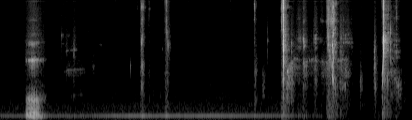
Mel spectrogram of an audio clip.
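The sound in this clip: Tasting Romanian Pinot Noir red wine: one audible sip and slurp, then a faint, steady low hum, followed by a few soft mouth smacks and clicks as the wine is swished. The sounds are quiet overall.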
